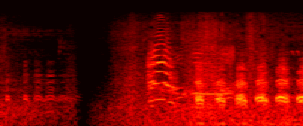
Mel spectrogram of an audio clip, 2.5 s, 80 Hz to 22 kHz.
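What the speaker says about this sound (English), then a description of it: "Those are all snow geese" Snow geese honking in the hunting game Hunting Simulator 2, a flock calling in a rapid series of loud, close honks after a brief quiet gap, with no talk.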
